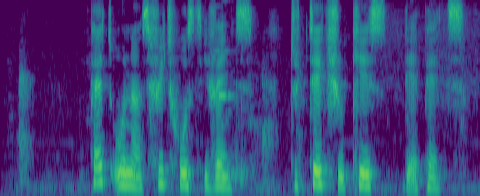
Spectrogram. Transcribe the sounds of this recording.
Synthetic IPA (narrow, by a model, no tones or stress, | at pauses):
pʰɛtʰõ̰nasfithostivɛ̃ntstutʰekʃukʰes | dɛɛpʰɛt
